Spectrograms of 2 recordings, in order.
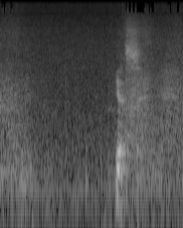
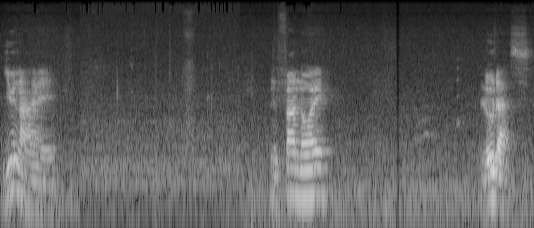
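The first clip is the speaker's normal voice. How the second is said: each word read slowly, spaced apart; slow careful reading; 5 dB quieter, slower than usual. Shown as a demonstration. Teacher reading a sentence to students, slow and spaced out. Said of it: "Final sentence of the day".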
